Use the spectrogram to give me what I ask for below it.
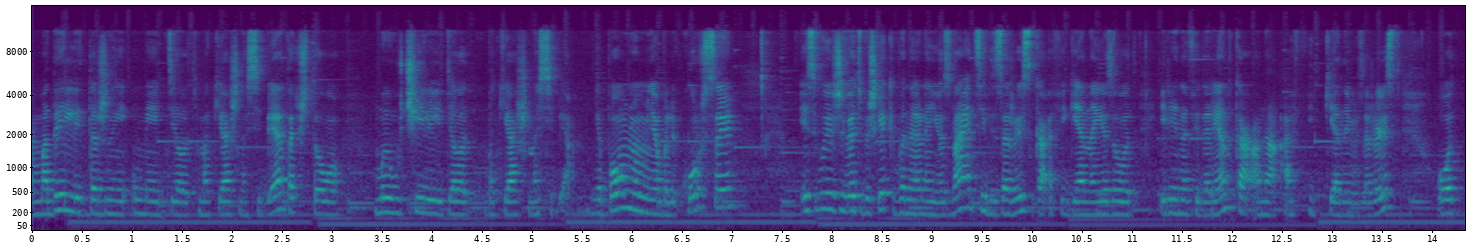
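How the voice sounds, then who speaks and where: With a mid-range, fairly bright voice in an echoey room, a young Kyrgyz woman who does makeup for a living talks casually to the camera. She responds to viewer questions, mixes in some English words, and laughs occasionally.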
